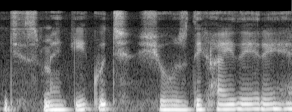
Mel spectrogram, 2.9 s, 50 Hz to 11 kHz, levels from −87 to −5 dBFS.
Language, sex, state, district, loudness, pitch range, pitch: Hindi, male, Himachal Pradesh, Shimla, -14 LUFS, 130-145 Hz, 140 Hz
